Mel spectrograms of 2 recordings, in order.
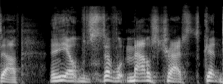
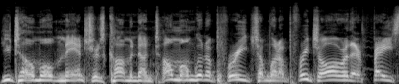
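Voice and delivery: brash, blustering, hard-edged wrestling-promo style delivery; 4 semitones higher than usual. Describing a wrestler's ring talk: imitating Mance Warner. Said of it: "And he's always".

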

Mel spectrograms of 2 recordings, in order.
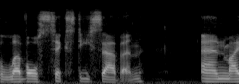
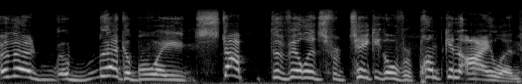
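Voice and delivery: put-on very high small child voice, mega stretched; 11 semitones higher than usual. Recalling his childhood stop-motion videos, quoting his own narration: little child's voice. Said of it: "you'd hear the little child's voice go".

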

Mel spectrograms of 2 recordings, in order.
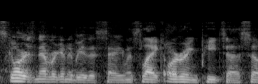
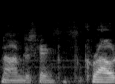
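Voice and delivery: usual speaking voice

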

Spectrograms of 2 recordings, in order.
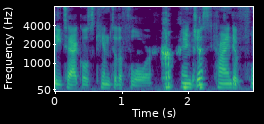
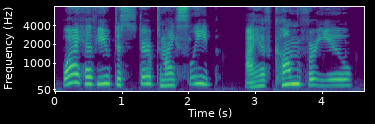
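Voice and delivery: shrill, very high-pitched mummy voice; 10 semitones higher than usual. Telling a prank story, speaking as the mummy at a sleeper's room, higher-pitched mummy voice. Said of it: "says in a higher pitched voice".

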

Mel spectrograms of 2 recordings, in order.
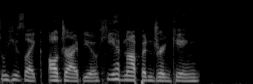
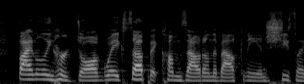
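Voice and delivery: normal talking voice

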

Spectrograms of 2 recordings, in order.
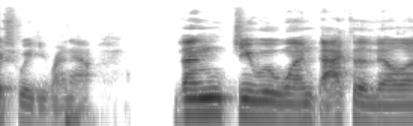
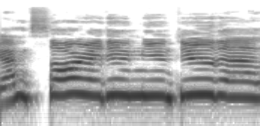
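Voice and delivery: put-on tearful little kid voice, very high, crying; 4 dB louder than usual. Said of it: "like, crying, is like".

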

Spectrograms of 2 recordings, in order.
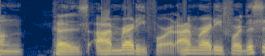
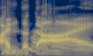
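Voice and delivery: voice deliberately forced low and deep; 3 semitones lower than usual. Voicing Dadu's brother insisting he is the one to deal with: trying to sound really low. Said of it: "he tries to like make his voice really low".

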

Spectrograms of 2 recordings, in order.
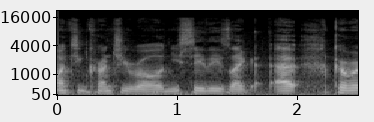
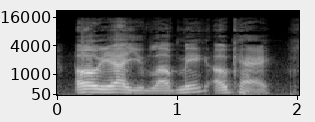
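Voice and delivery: very loud, drawn-out, slow, dismissive sarcastic tone; 4 semitones higher, 11 dB louder than usual. Showing how a sarcastic-sounding voice answers praise: put-on sarcastic tone. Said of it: "my voice just sounds like that".

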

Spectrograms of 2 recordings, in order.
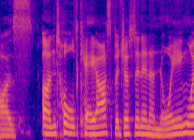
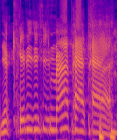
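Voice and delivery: high, pitched-up, dead-on full cartoon voice; 7 semitones higher than usual. Parent recalling walking around the house at home, doing a Cartman impression. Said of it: "can do a dead-on Cartman impression".

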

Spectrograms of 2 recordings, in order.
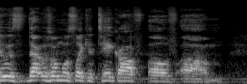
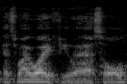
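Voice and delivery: mock calm flat deadpan, very low and quiet; 9 semitones lower, 13 dB quieter than usual. Quoting a husband who keeps finding his wife with other men: retelling a deadpan line. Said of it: "he would just very deadpan calmly say".

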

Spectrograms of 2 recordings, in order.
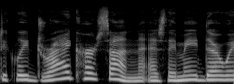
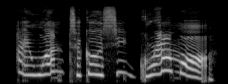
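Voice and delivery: put-on very high-pitched, shrill child's screech; 14 semitones higher, 3 dB louder than usual. A boy refuses to budge when told to be a big boy, screeching. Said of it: "he screeched".

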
